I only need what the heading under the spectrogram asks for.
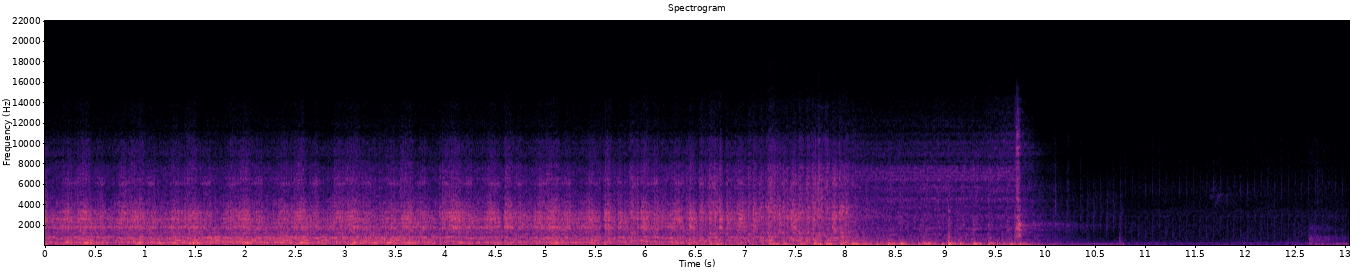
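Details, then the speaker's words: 1959 Chevrolet Apache with original straight six, 1-barrel carb and 3-speed, first run after about 36 years sitting. Steady, even running for eight seconds, then switched off and winds down. Normal running. "I shouldn't have shut it off, I guess. It was actually running pretty good. Not gonna lie."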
